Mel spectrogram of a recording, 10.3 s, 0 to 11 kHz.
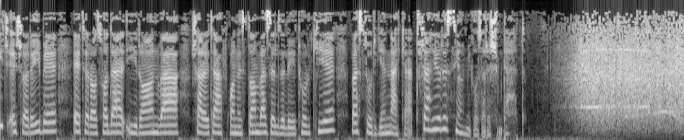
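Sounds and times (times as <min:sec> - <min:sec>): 
speech: 0:00.0 - 0:07.9
crowd applauding in the US Congress before the annual address: 0:08.3 - 0:10.2.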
